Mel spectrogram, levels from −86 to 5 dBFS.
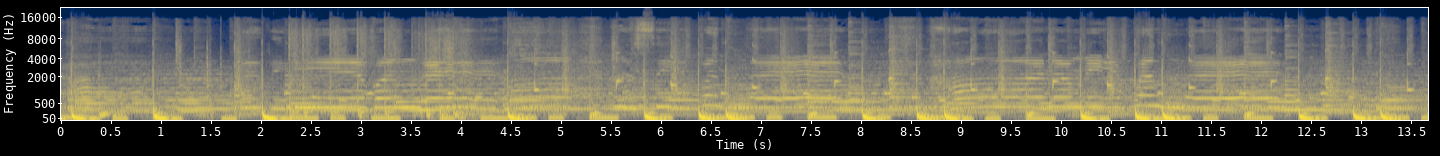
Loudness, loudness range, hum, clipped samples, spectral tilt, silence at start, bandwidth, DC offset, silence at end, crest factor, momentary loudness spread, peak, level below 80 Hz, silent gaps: -9 LUFS; 1 LU; none; 1%; -5.5 dB/octave; 0 s; 16.5 kHz; under 0.1%; 0 s; 8 dB; 4 LU; 0 dBFS; -12 dBFS; none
